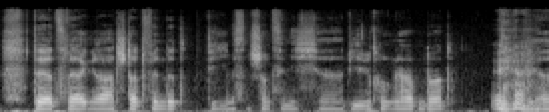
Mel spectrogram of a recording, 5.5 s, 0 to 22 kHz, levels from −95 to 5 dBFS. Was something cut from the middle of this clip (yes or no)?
yes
